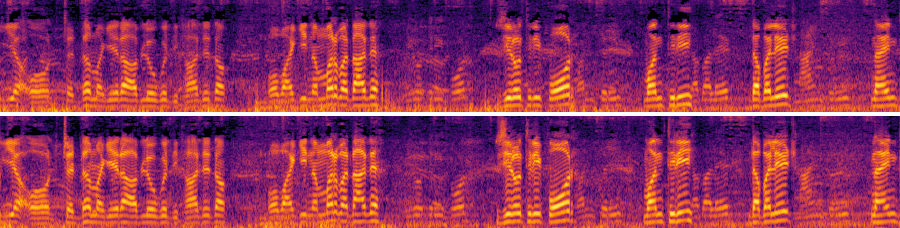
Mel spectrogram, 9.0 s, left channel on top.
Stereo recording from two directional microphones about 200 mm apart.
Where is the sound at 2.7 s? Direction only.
15° left (ahead or behind).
